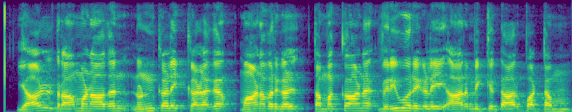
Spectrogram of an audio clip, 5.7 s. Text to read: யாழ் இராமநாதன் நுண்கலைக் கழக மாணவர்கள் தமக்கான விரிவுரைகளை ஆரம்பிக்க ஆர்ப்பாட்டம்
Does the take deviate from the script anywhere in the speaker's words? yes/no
no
